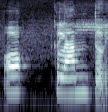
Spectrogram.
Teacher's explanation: এই যে কয়ের সাথে ল যুক্ত আছে, এই ক ডাবল উচ্চারণ হয়ে গেল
